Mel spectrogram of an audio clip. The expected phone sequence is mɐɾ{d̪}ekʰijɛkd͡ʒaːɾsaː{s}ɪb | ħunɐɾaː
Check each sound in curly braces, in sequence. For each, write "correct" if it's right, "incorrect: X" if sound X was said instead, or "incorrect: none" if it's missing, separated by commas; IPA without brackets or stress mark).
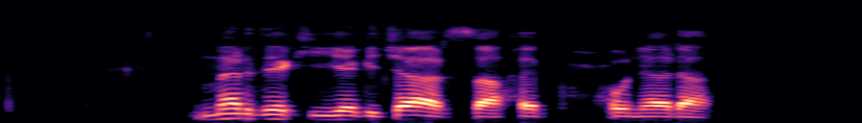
correct, incorrect: ħ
